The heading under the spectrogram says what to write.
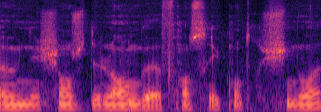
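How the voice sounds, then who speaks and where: A man with an English accent, recorded with a dry, close sound and no echo. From United States. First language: English (speaking French). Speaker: language teacher, audience participant. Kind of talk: public meeting discussion. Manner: halting, many fillers and restarts.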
